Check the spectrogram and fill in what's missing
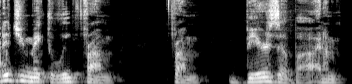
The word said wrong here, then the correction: Bizerba: So the exact pronunciation is Bizerba, Bizerba.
